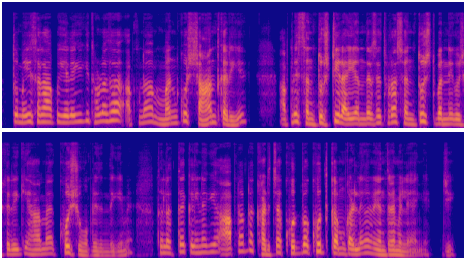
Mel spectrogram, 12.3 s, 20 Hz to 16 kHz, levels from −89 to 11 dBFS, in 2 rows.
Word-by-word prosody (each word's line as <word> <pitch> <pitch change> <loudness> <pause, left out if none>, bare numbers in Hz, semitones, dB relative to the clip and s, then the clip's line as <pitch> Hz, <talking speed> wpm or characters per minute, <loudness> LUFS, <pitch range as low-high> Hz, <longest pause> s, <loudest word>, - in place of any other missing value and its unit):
तो 210 - +2
मेरी 195 +2 0
सलाह 205 0 +2
आपको 200 +1 -1
ये 195 -1 +3
रहेगी 200 +3 0
कि 240 - -6
थोड़ा-सा 230 +5 +2 0.2
अपना 195 +3 -5
मन 150 -2 -2
को 230 - +2
शांत 190 -2 +3
करिए। 135 - -1 0.5
अपनी 220 +2 0
संतुष्टि 175 - +2
लाइए 150 -4 +6
अंदर 155 0 +1
से 185 +5 -2
थोड़ा 205 - +2
संतुष्ट 170 +1 0
बनने 150 -1 +1
की - - -2
कोशिश 140 -3 -2
करिए 140 -1 -1
कि 155 +3 -11
हाँ 140 -1 -3
मैं 150 +2 -6
खुश 190 -5 +3
हूँ, 120 - -5
अपनी 115 +1 -8
ज़िंदगी 105 +1 -12
में। 125 - -15 0.3
तो 180 - -6
लगता 180 +4 -2
है 210 - -3
कहीं 185 -1 -3
न 195 +1 -6
कहीं 205 +2 -6
आप 150 -6 +3
ना 220 - -2
अपना 240 +2 -6
खर्चा 145 +5 +1
खुद 175 -2 +3
ब 210 - +3
खुद 225 - +2
कम 155 -2 +1
कर 140 - +2
लेंगे 160 +6 -2
और 170 - -7
नियंत्रण 130 -1 -1
में 120 - -1
ले 105 - -8
आएँगे। 125 0 -16 0.2
जी। 115 +4 -14
165 Hz, 265 wpm, -23 LUFS, 140-200 Hz, 0.5 s, लाइए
